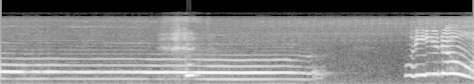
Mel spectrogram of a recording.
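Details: A beagle, apparently sleepy at bedtime, gives a long, steady, mournful howl that wavers briefly and then rises again.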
